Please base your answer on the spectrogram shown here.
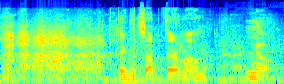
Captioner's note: laughing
